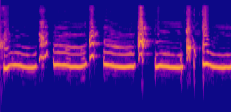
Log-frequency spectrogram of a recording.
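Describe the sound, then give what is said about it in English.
A person howls like a dog in five loud, sustained, wavering cries, each broken off by a sharp breath, with no other talk. “I'm going to turn into a doggy.”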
